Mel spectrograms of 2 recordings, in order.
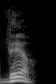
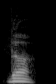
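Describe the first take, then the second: First: The word is pronounced fully and carefully. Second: The word is reduced to a quick, short syllable. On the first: "정확하게 there 이렇게" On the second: "정확하게 하지 않고 그냥 the, the 이렇게 하고 넘어가는 경우가 일반적입니다"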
